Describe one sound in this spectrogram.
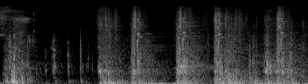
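Glass shatters and debris clatters to the floor.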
